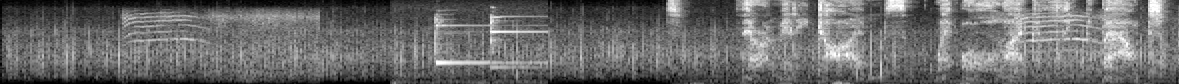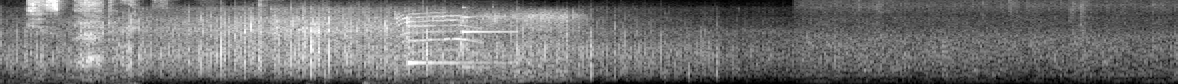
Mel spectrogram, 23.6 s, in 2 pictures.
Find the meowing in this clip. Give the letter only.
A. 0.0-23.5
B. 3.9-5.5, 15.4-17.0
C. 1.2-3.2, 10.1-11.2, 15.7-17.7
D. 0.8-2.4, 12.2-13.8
C.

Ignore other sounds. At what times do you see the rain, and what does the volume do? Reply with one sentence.
The rain can be heard from 0.0 to 23.5 s, getting louder then quieter.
